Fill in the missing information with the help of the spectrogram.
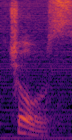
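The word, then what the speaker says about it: chores: यू are always trying to गेट आउट of your चोर्स। चोर तो आपने सुना होगा, चोर उर्दू में, तो इसकी प्रोनाउंसिएशन भी चोर होती है, चोर्स।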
